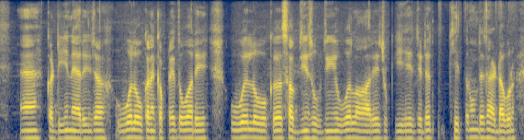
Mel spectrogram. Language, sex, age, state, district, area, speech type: Dogri, male, 18-30, Jammu and Kashmir, Jammu, rural, spontaneous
